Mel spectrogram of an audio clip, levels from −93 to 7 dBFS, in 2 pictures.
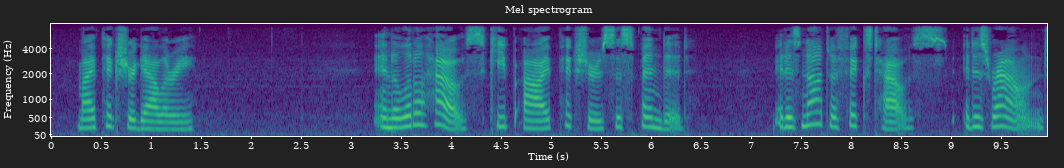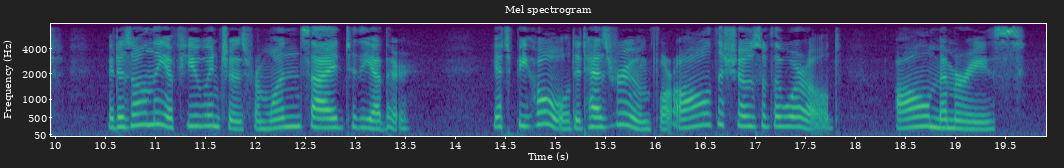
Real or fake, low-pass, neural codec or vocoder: real; 7.2 kHz; none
